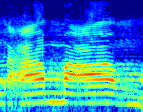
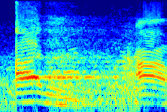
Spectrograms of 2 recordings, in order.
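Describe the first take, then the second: First: The middle is said without a glottal stop. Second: The middle is said with a glottal stop. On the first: The speaker calls it wrong. "jangan am-am" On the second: The speaker calls it right. "tapi huruf hamzah, an'am"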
